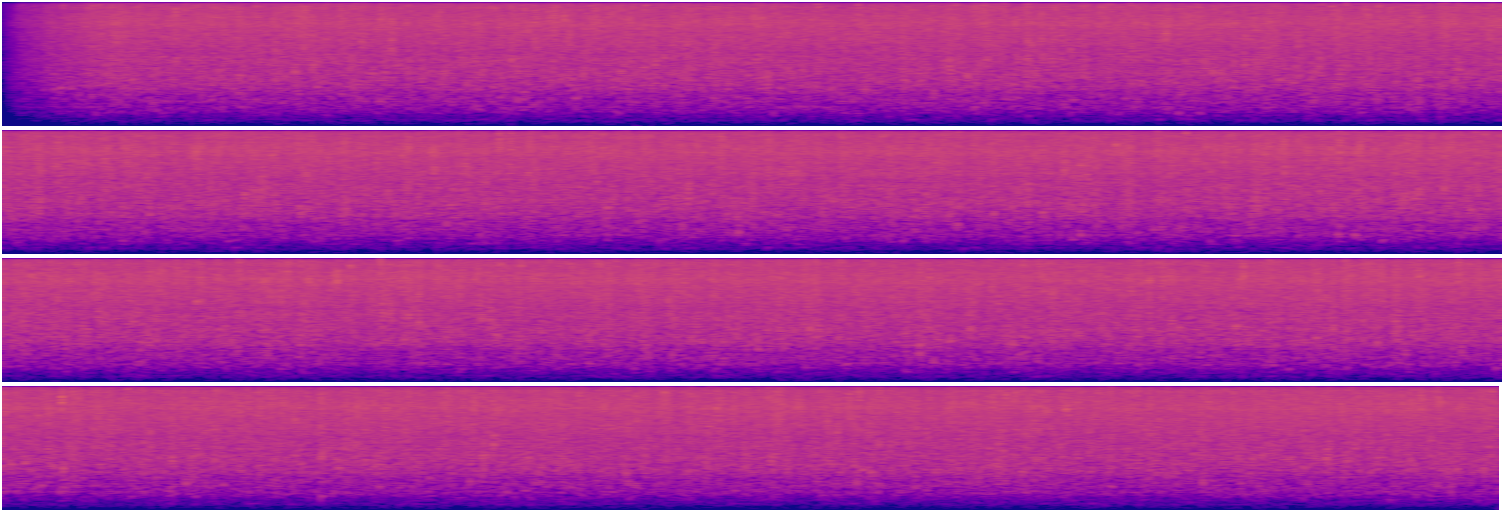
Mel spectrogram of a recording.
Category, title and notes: Soundscapes > Nature
Small waterfall in Therma, Ikaria, Greece.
